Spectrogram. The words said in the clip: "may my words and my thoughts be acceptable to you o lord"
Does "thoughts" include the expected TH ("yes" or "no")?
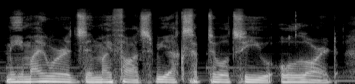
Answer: yes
